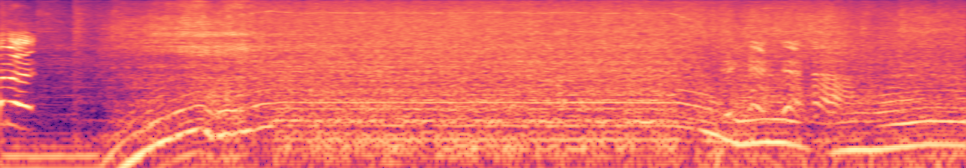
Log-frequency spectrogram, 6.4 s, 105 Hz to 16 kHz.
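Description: A 1968 Dodge Charger with a 440ci V-8 sliding into oversteer, engine revving up in a rising howl that holds steady, then dips and climbs again as the tires scrub, close and loud, with a brief spoken word.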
